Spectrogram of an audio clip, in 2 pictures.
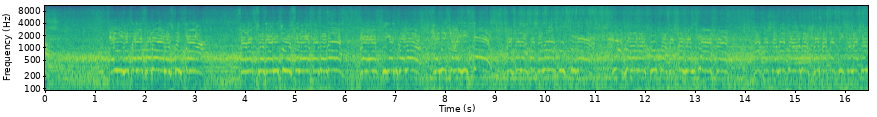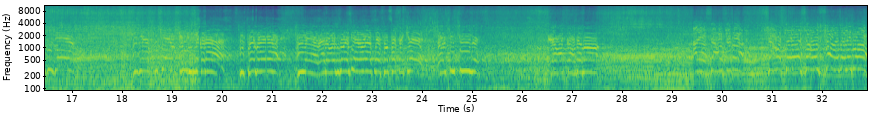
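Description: Autocross race cars' engines running hard around a dirt circuit, their pitch repeatedly rising and falling as they rev and lift, with no pause.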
